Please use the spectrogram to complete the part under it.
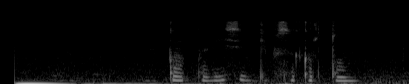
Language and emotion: Russian, neutral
